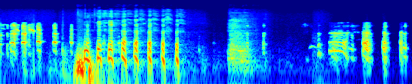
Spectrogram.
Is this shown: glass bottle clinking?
no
